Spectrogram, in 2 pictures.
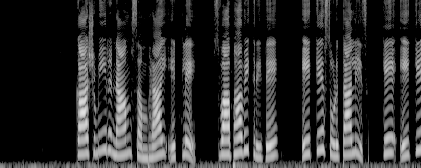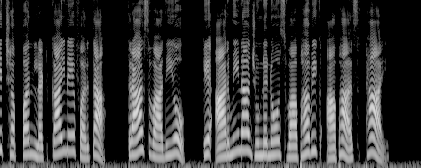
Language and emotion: Gujarati, neutral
